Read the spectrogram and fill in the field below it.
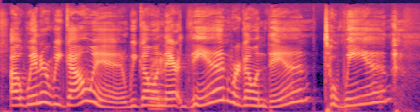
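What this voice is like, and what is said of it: Texan accent. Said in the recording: “I like that accent... That's my natural accent... sound extra Texan”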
